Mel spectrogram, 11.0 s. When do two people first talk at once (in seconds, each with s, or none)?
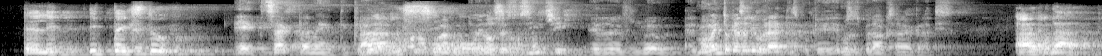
3.6 s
